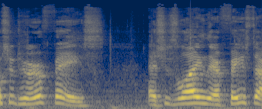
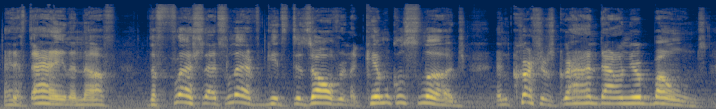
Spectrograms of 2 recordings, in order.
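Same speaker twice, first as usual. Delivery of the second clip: creepy hillbilly villain; slower than usual. Acted. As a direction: relish it, slowing down. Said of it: "Go for his lines".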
